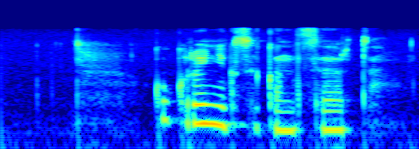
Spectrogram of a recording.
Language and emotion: Russian, sad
